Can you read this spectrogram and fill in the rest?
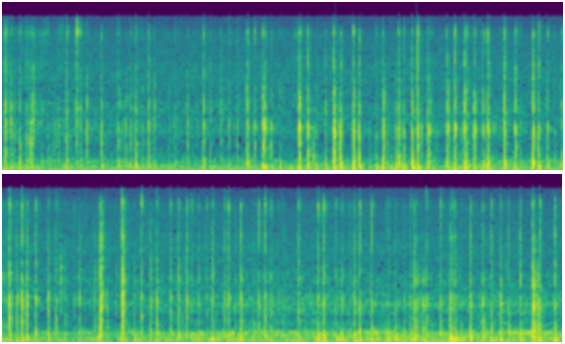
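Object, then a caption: Small flat plastic pouch. Fingertips tap and scratch a small, flat, black glossy plastic pouch with a yellow smiley print, making a quiet, steady stream of rapid, dry crinkly clicks and scrapes. Each tap is short and crisp with almost no ring, over a faint low hum that runs throughout.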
